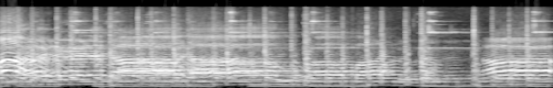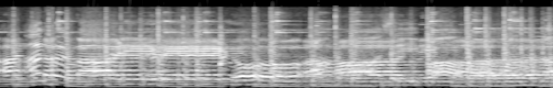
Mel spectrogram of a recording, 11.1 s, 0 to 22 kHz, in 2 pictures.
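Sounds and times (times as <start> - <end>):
steady drum beat: 0.0 - 11.0
sustained instrumental accompaniment: 0.0 - 11.0
voices chanting together: 0.0 - 11.0.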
